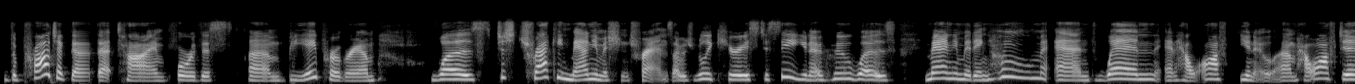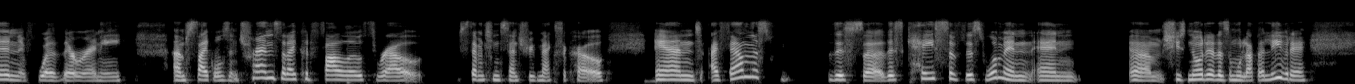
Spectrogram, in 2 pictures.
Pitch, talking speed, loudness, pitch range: 210 Hz, 160 wpm, -20 LUFS, 190-240 Hz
